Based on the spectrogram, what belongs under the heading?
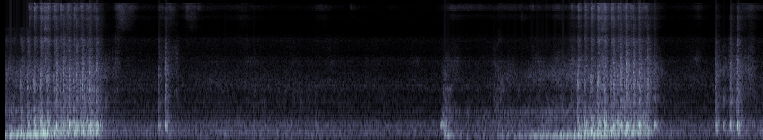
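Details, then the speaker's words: Midea top-load washing machine on spin: heavy clunking surges that come and go, quiet between; worn basket base lets the drum bang, fixed by replacing the base. "Quem pegar a máquina ideia aí desse modelo aí que esteja acontecendo isso, esse barulho aí, ó. Só fazer a troca dessa base aqui, ó."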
